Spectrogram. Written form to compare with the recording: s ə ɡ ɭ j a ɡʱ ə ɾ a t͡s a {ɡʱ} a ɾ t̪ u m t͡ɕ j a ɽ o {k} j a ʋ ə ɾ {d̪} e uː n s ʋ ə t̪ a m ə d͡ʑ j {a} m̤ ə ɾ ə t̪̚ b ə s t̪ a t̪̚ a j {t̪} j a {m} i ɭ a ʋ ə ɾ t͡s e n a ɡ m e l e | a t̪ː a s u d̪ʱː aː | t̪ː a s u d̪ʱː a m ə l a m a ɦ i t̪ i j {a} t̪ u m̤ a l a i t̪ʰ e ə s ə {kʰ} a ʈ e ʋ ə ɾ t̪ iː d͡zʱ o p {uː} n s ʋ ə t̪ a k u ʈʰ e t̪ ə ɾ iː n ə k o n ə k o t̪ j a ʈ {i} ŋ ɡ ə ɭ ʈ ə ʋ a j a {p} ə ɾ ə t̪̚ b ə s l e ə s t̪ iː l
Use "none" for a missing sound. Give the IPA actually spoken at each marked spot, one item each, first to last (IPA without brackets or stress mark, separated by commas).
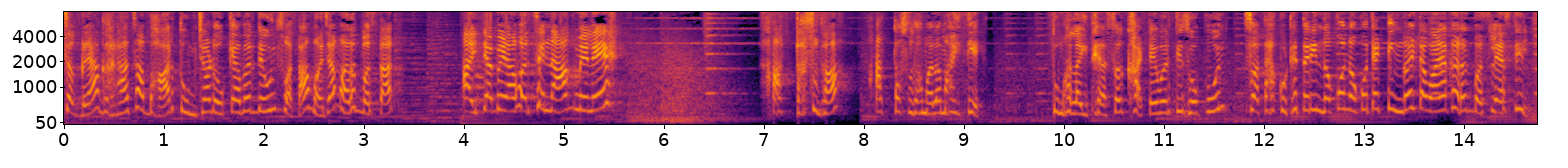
bʱ, k, d̪, a, t̪, b, e, kʰ, uː, i, k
